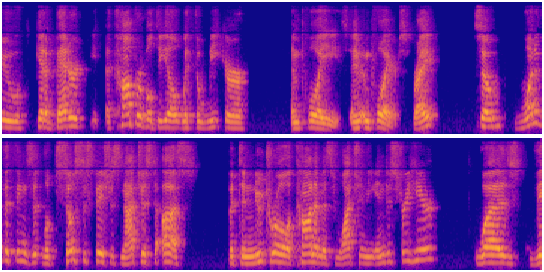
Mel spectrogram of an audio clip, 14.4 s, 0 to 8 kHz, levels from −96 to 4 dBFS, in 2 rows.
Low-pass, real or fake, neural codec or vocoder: 7.2 kHz; real; none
